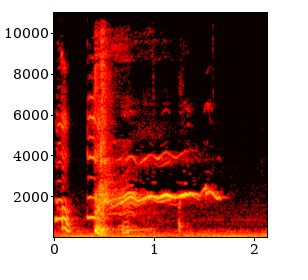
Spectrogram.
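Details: Young Cocker Spaniel pup giving its first howl: a thin, high-pitched whine drawn out for over a second, rising slightly and holding steady, preceded by brief voice sounds.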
